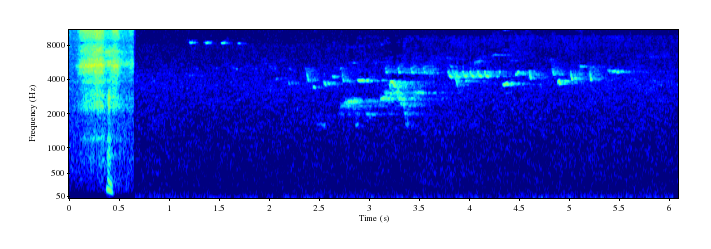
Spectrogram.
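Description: Faint birdsong: a run of short, high chirps and twitters starting about two seconds in and lasting a few seconds, over quiet background hiss.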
